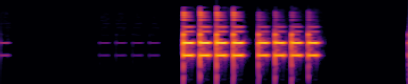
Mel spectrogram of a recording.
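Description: A trilling telephone ringtone sound effect in the dance mix: two loud bursts of rapid rings about a second in, each ring echoing and fading in quieter repeats.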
